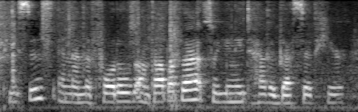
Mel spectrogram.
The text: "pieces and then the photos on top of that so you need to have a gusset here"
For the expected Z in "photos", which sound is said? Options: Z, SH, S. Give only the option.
Z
